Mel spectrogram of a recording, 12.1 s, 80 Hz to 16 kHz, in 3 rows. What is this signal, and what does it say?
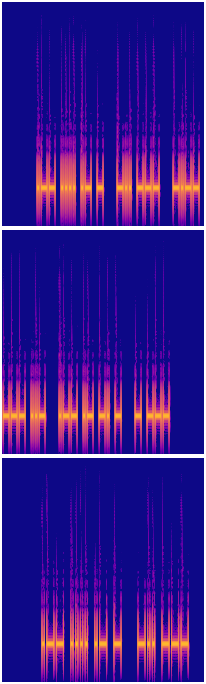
Morse code, heard as a keyed tone, about 31 wpm, 700 Hz. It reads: WHAT DO YOU WANT TO WHAT DO
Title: Speed-Racing - Sets of 5 Words 25wpm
